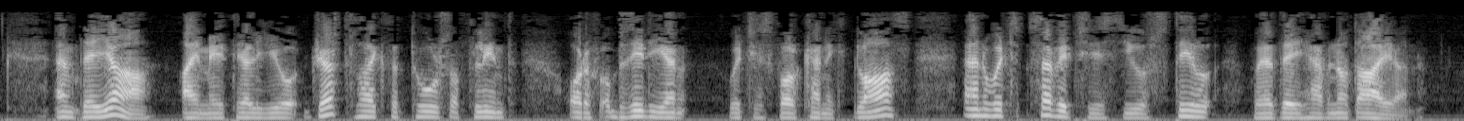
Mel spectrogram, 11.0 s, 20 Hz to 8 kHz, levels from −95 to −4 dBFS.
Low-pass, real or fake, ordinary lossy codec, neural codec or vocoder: 7.2 kHz; real; MP3, 24 kbps; none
